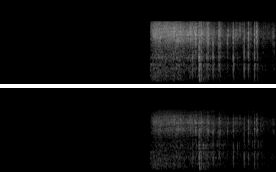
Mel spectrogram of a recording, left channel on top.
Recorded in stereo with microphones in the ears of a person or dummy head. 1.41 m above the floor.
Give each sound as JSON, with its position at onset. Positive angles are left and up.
{"t": 1.5, "sound": "frying", "side_deg": 55, "distance_m": 1.4}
